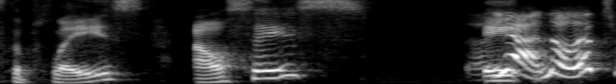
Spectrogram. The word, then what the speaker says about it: Alsace: less sweet Riesling, like from I can't even pronounce the place, Alsace. A yeah, no, that's right. okay, Alsace.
